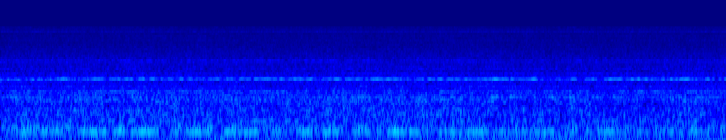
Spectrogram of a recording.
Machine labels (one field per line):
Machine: fan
